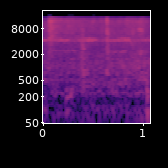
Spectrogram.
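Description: Bees buzz steadily around a caged queen bee during hive setup, a soft continuous insect hum with no talking.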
